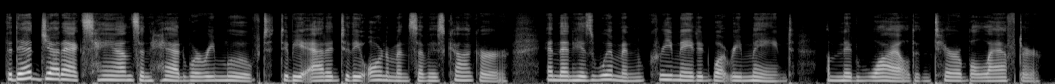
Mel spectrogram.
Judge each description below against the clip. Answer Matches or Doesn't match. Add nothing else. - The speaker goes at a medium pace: Matches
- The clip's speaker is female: Matches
